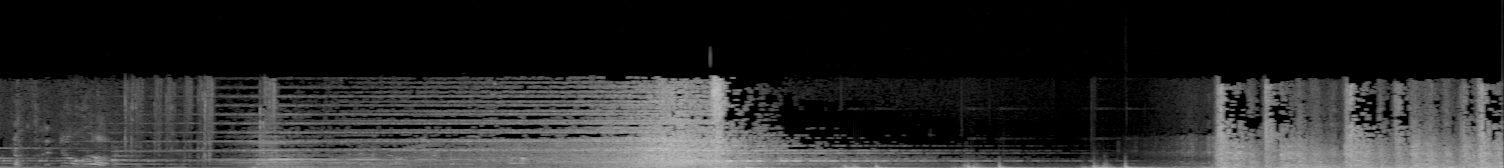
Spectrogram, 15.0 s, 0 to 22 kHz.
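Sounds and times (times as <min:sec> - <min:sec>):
eerie swell: 0:02.4 - 0:08.4
deep heartbeat-like thumps: 0:07.2 - 0:12.3.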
